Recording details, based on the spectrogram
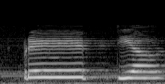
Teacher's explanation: ಗಮನ ಎರಡನೇ ಮೂರನೇ ಅಕ್ಷರದ ಮೇಲೆ ಆಘಾತ ಈ ಶಬ್ದದಲ್ಲಿ ಭವತ್ ಪ್ರತ್ಯತ್ಯಾಗಿ ಪ್ರೇತ್ಯ ಪ್ರೇ ದೀರ್ಘ ಬಂದು ನಂತರ ಆಘಾತ ಬರಬೇಕು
